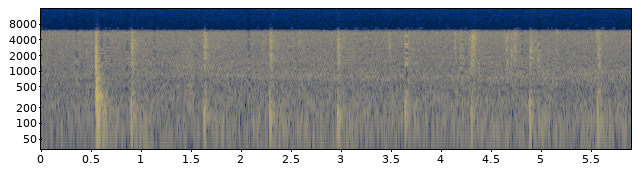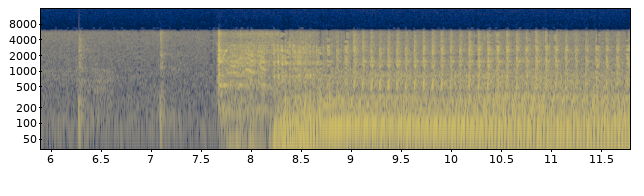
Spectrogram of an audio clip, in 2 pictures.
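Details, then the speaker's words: 1999 Ford F250 Light Duty with a 5.4 Triton V8, startup recorded from the rear at the exhaust: sharp ticks before it catches, then a loud steady idle. An engine knock is noted, cause uncertain. "obviously the knock may not help with the sound of the exhaust because you probably hit the knock more than the exhaust"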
